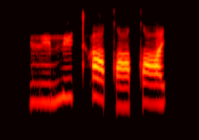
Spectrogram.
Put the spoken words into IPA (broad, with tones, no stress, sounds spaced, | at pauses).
β y˨ m y˦ t̪ʰ u˦˨ tˤ æ˨ tˤ i˦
